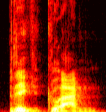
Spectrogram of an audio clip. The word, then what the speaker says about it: bligwan: But our first example here is a bit straightforward because we have a vowel before this combination and after the combination, so it makes it relatively easier to pronounce. So it would be bligwan, to beat, strike.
